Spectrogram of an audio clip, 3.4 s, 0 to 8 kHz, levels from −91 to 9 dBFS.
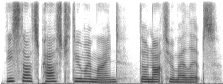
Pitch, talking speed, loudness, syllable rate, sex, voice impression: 235 Hz, 195 wpm, -18 LUFS, 4.7 syllables/s, female, feminine, slightly young, slightly cute, friendly, kind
